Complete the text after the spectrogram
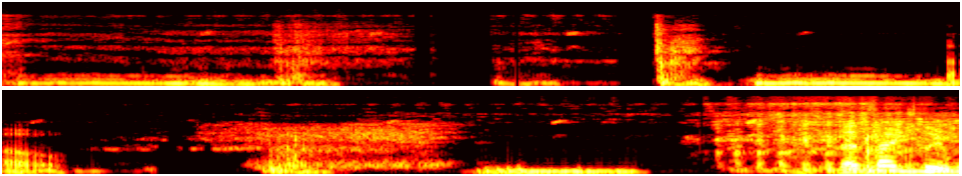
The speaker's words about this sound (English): It had no vocal cords? No, it couldn't roar. Well, that makes them even more terrifying. This is what T-Rex actually sounds like.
